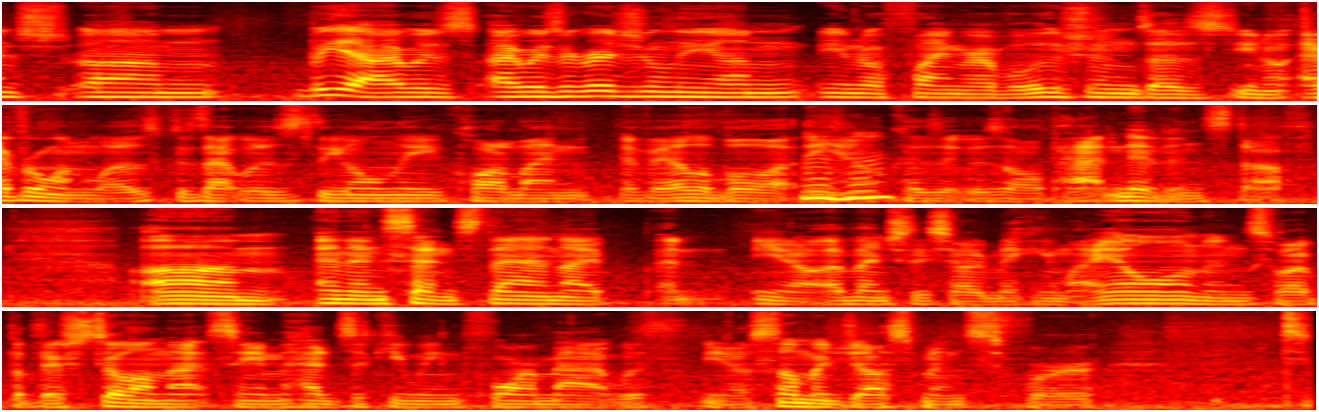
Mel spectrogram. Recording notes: While at the Washington State International Kite Festival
